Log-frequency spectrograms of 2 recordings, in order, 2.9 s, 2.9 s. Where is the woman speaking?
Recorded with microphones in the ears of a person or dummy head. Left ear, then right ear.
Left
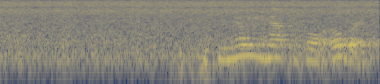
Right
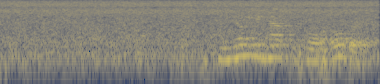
5° right (ahead or behind), 1.6 m; by 2.8 s 10° left (ahead or behind), 1.1 m.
